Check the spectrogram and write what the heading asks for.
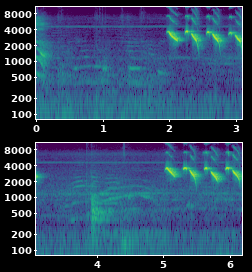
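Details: Sooty-headed bulbul singing a loud variation song, used as tutor song and wild-bird lure: two bright bursts of four or five quick downward-slurred whistles, separated by about two seconds of quiet with a faint low rustle.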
